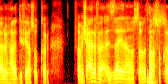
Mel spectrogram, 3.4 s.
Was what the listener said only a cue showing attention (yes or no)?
yes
